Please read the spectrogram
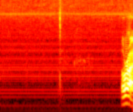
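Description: Steady electrical mains hum through a pause in the talk, with one faint click about a second in; a man's voice starts speaking at the very end.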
